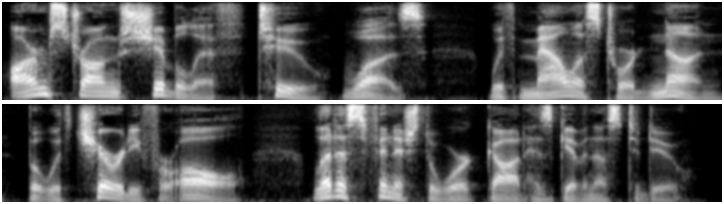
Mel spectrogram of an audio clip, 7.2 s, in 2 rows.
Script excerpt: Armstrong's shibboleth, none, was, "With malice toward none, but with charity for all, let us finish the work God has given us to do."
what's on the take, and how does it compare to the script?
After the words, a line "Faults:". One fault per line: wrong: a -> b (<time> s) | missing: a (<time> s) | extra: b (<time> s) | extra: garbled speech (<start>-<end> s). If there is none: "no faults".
Armstrong's shibboleth, too, was, "With malice toward none, but with charity for all, let us finish the work God has given us to do."
Faults:
wrong: none -> too (1.3 s)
